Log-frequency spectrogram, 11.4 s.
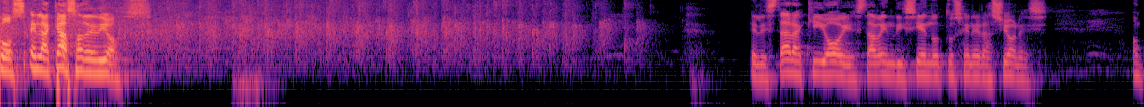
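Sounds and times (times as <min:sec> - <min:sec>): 
speech: 0:00.0 - 0:01.4, 0:07.5 - 0:10.5
applause: 0:00.0 - 0:06.7.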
